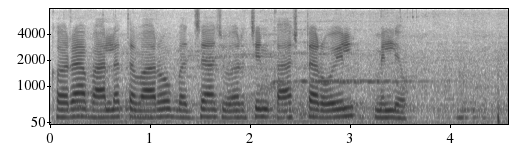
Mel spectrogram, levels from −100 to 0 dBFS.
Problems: constant background noise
